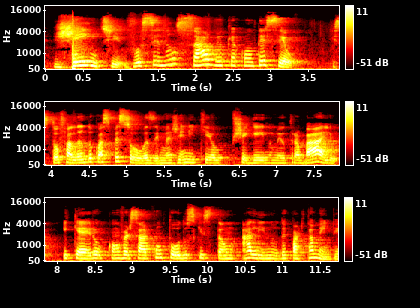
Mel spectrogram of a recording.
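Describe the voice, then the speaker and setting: A Brazilian Portuguese-accented woman teaching a language lesson, explaining slowly and carefully and often checking in with "né?". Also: medium pitch, reverberant. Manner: slow, careful explanations with frequent "né?" and lively greeting examples.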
